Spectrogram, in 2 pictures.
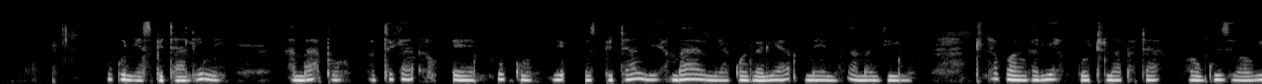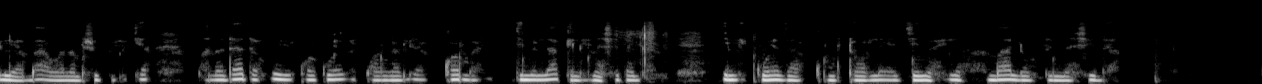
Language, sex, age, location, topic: Swahili, female, 18-24, Nakuru, health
